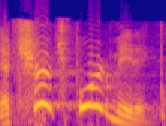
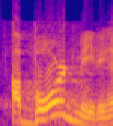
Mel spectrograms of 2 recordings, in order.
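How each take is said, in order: First: "church" punched up high; stress on church. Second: Said in the usual way. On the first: Real, not acted. Preacher correcting board meeting, stressing "church". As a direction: hit "church" hard with raised pitch.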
